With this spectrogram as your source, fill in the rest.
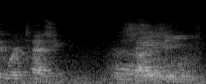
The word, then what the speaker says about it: tagine: Can everybody say the word tagine? Tagine. Not tagini, tagaine.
